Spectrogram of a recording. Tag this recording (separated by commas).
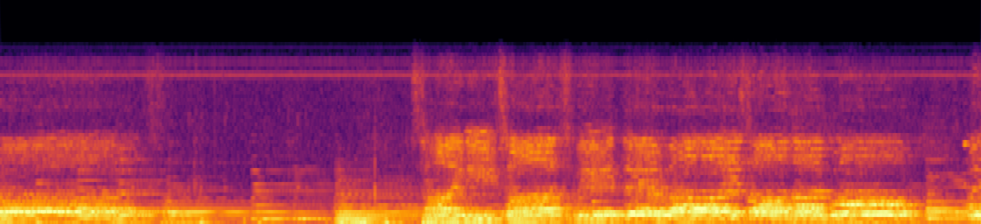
Choir, Music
